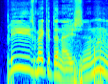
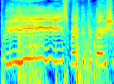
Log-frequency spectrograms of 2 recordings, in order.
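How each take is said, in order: First: It is said in a casual, relaxed tone. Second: It is said in a pleading, begging tone. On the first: It is a relaxed, optional request. The speaker calls it right. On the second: The speaker desperately needs the money. The speaker calls it wrong.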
